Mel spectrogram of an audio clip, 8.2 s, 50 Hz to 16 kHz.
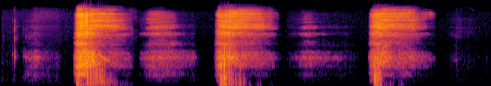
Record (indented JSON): {
  "exhalation_length": "8.2 s",
  "exhalation_amplitude": 32736,
  "exhalation_signal_mean_std_ratio": 0.31,
  "survey_phase": "alpha (2021-03-01 to 2021-08-12)",
  "age": "18-44",
  "gender": "Male",
  "wearing_mask": "No",
  "symptom_headache": true,
  "symptom_change_to_sense_of_smell_or_taste": true,
  "smoker_status": "Current smoker (11 or more cigarettes per day)",
  "respiratory_condition_asthma": false,
  "respiratory_condition_other": false,
  "recruitment_source": "Test and Trace",
  "submission_delay": "1 day",
  "covid_test_result": "Positive",
  "covid_test_method": "RT-qPCR"
}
